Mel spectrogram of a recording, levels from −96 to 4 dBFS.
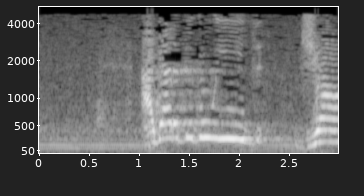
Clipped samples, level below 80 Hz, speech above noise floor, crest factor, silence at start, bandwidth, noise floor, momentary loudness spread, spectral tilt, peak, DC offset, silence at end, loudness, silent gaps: under 0.1%; -42 dBFS; 20 dB; 12 dB; 0 s; 5 kHz; -29 dBFS; 21 LU; -8.5 dB/octave; 0 dBFS; 0.1%; 0 s; -10 LUFS; none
